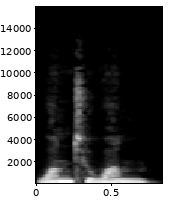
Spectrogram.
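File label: "one-to-one", English, British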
